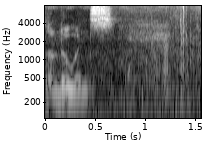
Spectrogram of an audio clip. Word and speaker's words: Ailunce: look at this ratus I think it's pronounced alance this is the h1g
